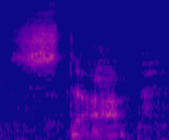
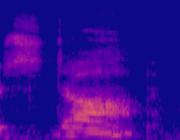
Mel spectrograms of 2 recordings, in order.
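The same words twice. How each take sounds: First: Put-on old woman whispers "Stop." once she arrives; hushed command. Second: Sharp loud call of "Stop!" from the trees; commanding shout. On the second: Acted. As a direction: bark "Stop!" to halt the fight. Forest figure halts the attack.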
